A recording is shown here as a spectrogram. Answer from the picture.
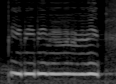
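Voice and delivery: high beeping radar noise. Retold or imitated. Pastor mimics his son's Hook radar with high beeps. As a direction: beep like a little radar alarm.

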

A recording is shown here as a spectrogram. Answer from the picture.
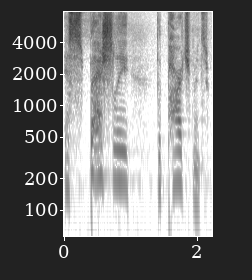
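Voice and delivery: quiet, voiced, slow "Especially the parchments"; soft repeat. Shown as a demonstration. Preacher repeating the key phrase to the congregation, softly. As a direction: say it again softly, aloud now. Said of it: "here's the phrase I want you to see".

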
